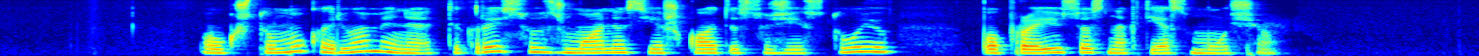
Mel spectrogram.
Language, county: Lithuanian, Vilnius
